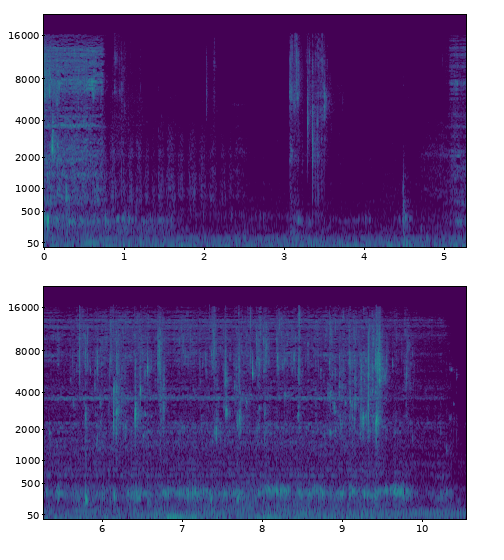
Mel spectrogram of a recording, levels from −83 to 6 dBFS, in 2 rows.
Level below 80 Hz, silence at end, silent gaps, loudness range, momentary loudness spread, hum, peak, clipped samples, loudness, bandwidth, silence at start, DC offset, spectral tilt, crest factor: -60 dBFS; 0 s; none; 12 LU; 24 LU; none; -14 dBFS; under 0.1%; -39 LUFS; 17 kHz; 0 s; under 0.1%; -1 dB/octave; 30 dB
